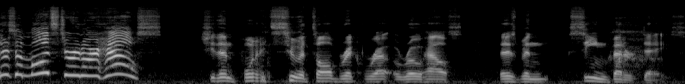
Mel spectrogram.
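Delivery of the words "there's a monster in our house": high, loud put-on little girl voice. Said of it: "the girl turns to you and says".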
